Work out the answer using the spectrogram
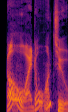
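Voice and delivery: very quiet, soft, reluctant muttering. Acting out Yoda refusing Ben's request: imitating Yoda. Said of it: "and he's like".

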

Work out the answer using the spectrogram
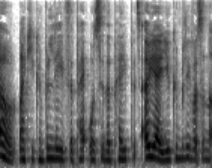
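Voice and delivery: imitated sarcastic tone. Retelling a woman's reply to the speaker, imitating her sarcastic reply. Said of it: "really sarcastically".

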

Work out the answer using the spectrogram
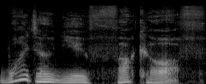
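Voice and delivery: best-attempt put-on Northern London accent. Actor delivers a requested line from his audition tape, Northern London accent. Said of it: "in your best Northern London accent".

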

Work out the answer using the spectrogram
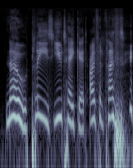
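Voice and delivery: properly posh, slightly high voice. Reading a story aloud, voicing Helen's line in Helen's properly posh voice. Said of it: "Helen is gonna be properly posh".

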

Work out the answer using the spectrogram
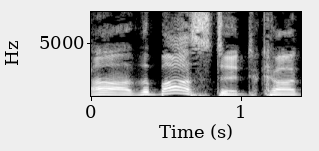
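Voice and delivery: put-on English accent. Retelling a scene, quoting Tyrion: Tyrion English accent. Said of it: "he actually has a worse English accent than that".

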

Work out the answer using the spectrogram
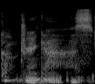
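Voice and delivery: soft, unvoiced, barely audible breathed whisper.

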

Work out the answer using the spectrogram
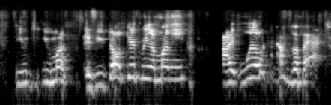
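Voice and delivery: very high, cartoonish voice. Mocking a hacker's ransom note: cartoonish Batman villain voice.

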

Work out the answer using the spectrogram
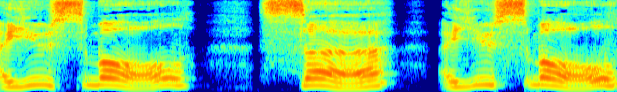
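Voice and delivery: put-on loud, shrill, very high four-year-old child voice. Retelling a story, the speaker quotes a four-year-old questioning a man, in a loud four-year-old voice. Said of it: "this loud... 4-year-old is just going".

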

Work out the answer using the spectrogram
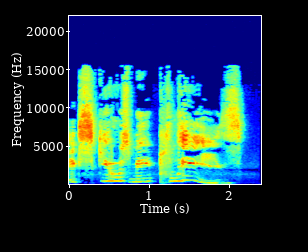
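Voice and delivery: polite mock shout, high and slow. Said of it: "she is shouting".

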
